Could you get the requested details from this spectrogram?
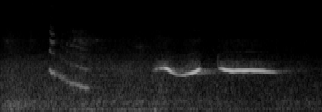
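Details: A pet talking rose-ringed (green ringneck) parakeet, playing with toys, gives clear whistles: a short falling slide, then a wavering whistle and a long, steady one, with faint room noise behind.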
